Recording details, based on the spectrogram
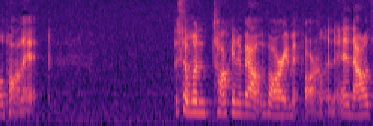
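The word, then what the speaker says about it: Mhairi McFarlane: ever discussed her in but it is avari mcfarlane and i learned that because i took the time to read something that had it broken down phonetically i don't remember where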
